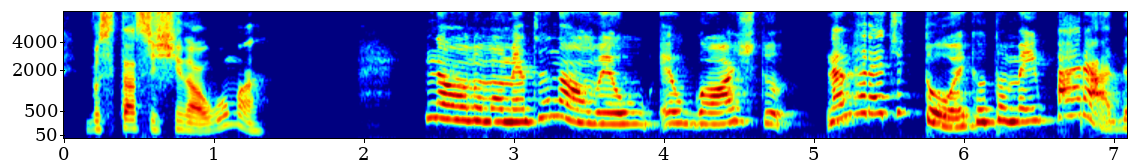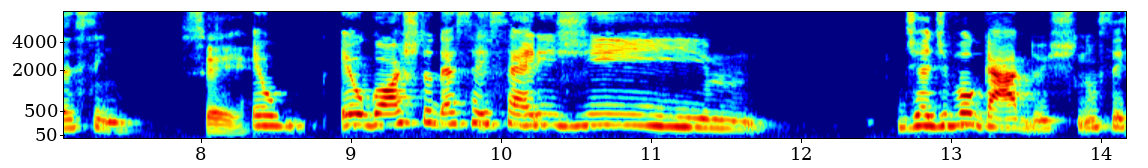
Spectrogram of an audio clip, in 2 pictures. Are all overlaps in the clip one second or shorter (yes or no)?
yes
